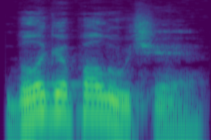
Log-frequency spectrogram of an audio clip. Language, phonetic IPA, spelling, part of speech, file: Russian, [bɫəɡəpɐˈɫut͡ɕɪje], благополучие, noun, Ru-благополучие.ogg
- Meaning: well-being, prosperity, welfare (state of health, happiness and/or prosperity)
